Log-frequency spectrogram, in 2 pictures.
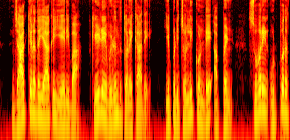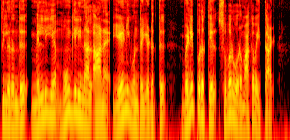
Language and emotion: Tamil, neutral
